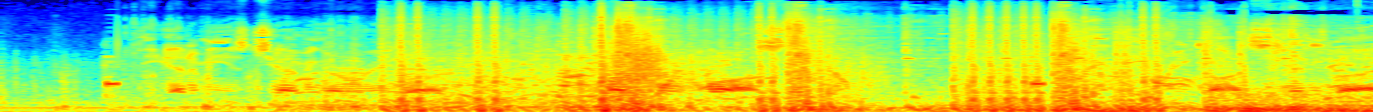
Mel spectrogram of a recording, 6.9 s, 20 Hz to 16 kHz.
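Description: An AK117 rifle in Call of Duty Mobile chatters in rapid automatic bursts, loud and close, with a few pauses between strings of fire and a voice talking over it.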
